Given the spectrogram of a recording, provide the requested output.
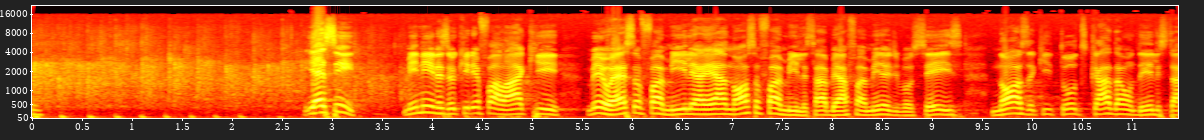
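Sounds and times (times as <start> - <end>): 
audience applause: 0.0 - 4.3
speech: 2.7 - 11.4.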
